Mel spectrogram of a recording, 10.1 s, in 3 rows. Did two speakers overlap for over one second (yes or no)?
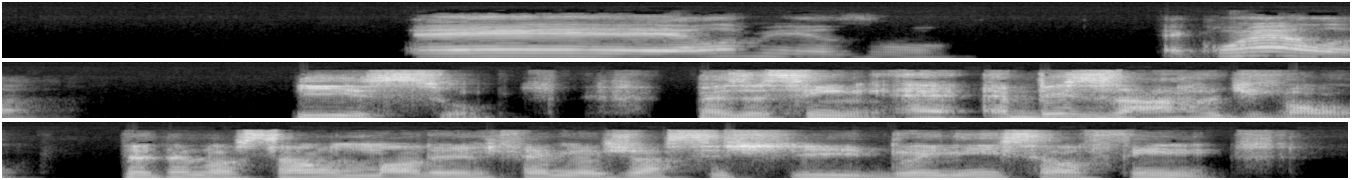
no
